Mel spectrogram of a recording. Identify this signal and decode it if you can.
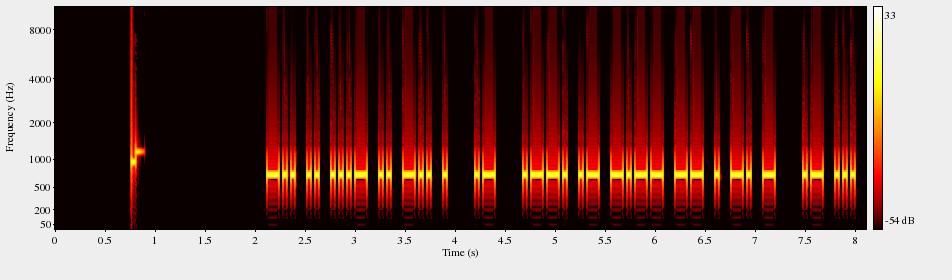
Morse code, heard as a keyed tone, about 30 wpm, 700 Hz. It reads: DIVIDE A PAYMENT AS
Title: Sentences from Top 1600 Words 30wpm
